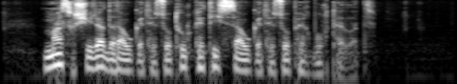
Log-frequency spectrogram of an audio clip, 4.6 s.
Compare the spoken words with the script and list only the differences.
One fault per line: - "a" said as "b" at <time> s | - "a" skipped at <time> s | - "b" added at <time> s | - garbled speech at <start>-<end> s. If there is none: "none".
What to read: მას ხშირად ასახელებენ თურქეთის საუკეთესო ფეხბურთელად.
- "ასახელებენ" said as "საუკეთესო" at 1.2 s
